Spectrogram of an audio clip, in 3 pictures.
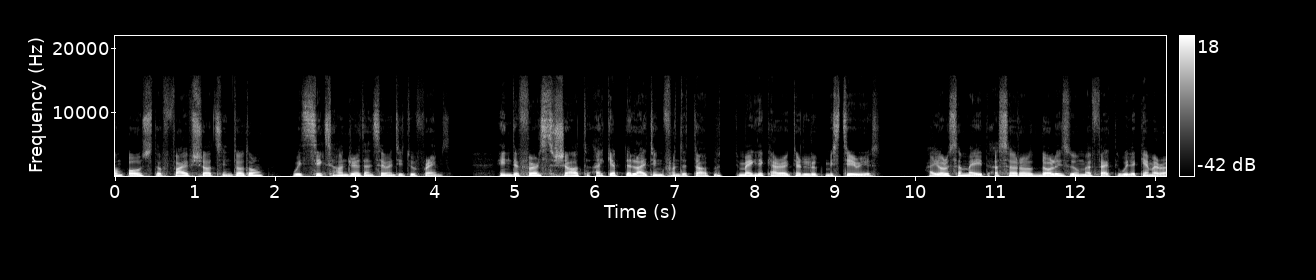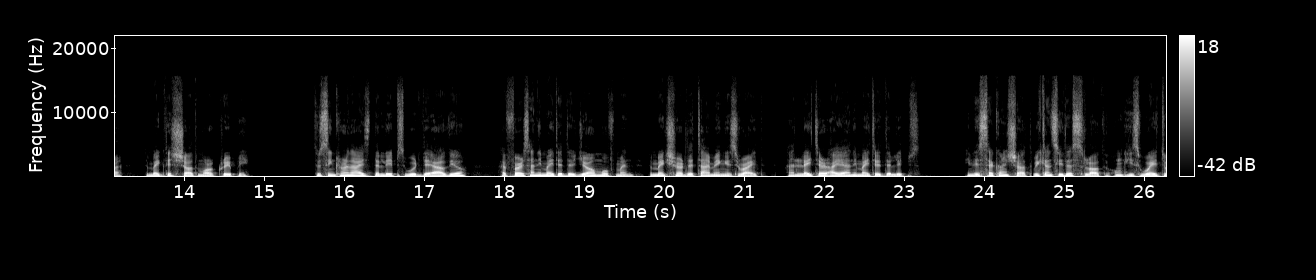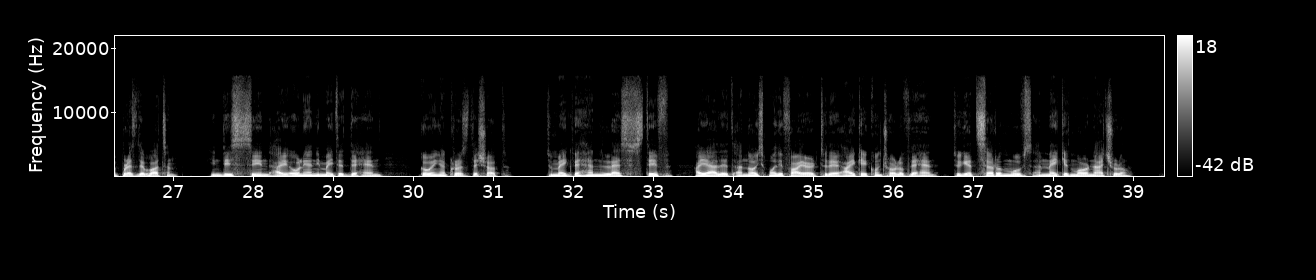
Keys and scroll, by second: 10.0 shift+Left, 11.0 shift+space, 20.8 shift+s, 23.6 shift+Left, 25.7 ctrl+space, 27.2 shift+Left, 30.4 shift+Left, 33.4 Return, 34.1 ., 34.3 Return, 36.2 ., 36.4 0, 36.6 1, 36.6 Return, 38.1 shift+space.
